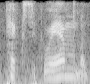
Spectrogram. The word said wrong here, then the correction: Tetragrammaton: Pretty close. Tetragrammaton is what the word you were looking for.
